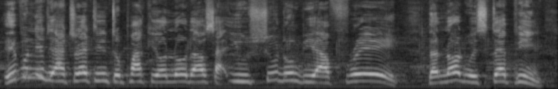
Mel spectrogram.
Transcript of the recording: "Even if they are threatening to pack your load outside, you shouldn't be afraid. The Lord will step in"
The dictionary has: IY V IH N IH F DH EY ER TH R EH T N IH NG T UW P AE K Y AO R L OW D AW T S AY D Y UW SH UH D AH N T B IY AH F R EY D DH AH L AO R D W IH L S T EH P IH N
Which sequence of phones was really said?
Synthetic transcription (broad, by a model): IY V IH N IH F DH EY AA T R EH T IH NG T UW P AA K Y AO L OW D AW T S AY Y UW SH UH D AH N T B IY AH F R EY D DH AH L AO D W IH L S T EH P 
